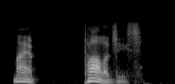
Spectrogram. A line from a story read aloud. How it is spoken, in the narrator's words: Ackerson muttered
